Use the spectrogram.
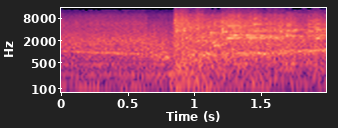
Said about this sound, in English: Crashing through a garbage can, he parks.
